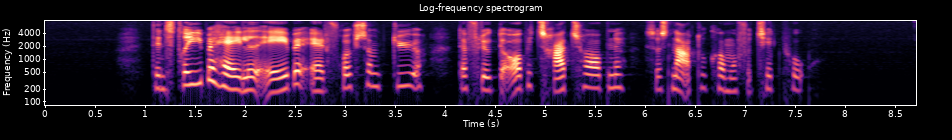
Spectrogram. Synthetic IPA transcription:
d̥ensd̥ʁiːb̥əɦɛləð̩ˠəʔɛːb̥əʔæɐe̝d̥fʁœɡ̥̚d̥sɒ̽md̥̚ːyɐ̰d̥ɑ̈fløɡ̥̚d̥ɐʔɒ̽b̥it͡sʰʁḁt͡sʰɒ̽b̥ənəsɒ̽snɑ̰̈ːd̥ːukʰɒ̽m̰ɐfɒ̽t͡sʰed̥̚pʰɒ̽

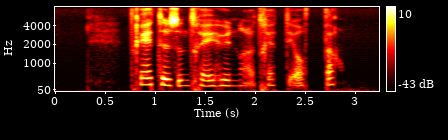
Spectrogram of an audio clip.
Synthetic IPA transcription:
t̪ʰɾeːt̪ʰʉ̟ːsənt̪ʰɾeːɦɵnd̪ɾa̰o̰t̪ʰɾɛt̪ːɪ̰ʔɔt̪ːa

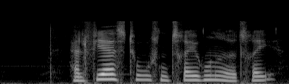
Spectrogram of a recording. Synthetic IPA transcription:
hælfjæɐst͡sʰṵːsn̩t͡sʰʁɛ̰ːɦunɐð̞̩ˠɒ̽t͡sʰʁɛ̰ː

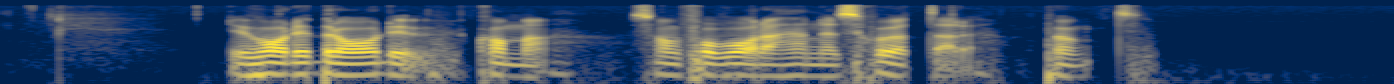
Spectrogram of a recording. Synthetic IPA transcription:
d̪̥ɵɦaɖɛbɾɑːd̪ɵ̟̰kʰɔmːa̰ | sɔmfoːɾvɑːɾaɦɛnːəsɧøːt̪ʰa̰ɾə̰pʰɵŋk̚t̪

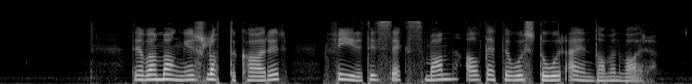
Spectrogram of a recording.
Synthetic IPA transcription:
d̪̥eːʋɑːɾmɑŋəʃɭɔt̪əkʰɑːɾəɾ | fiːɾət̪ʰɪlsɛksmɑnʔɑlt̪̚d̪ɛt̪əʋʊst̪uːɾæ̰ɪənd̪ɔmənʋɑ̰ːɾ

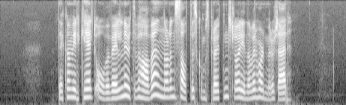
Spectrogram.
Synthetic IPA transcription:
d̪̥eːkʰɑnʋɪɾkəheːlt̪oːʋəʋeːln̩əʉːt̪əʋeːhɑːʋənɔɖɛnsɑlt̪əskʊmspɾœʏt̪n̩ʃɭoːɾɪnːoːʋəɾhɔɽməɾoːʃæːɾ

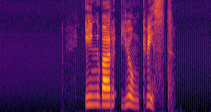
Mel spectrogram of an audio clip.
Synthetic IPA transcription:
ɪŋvaɾjɵŋkʰvɪst̪

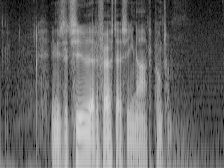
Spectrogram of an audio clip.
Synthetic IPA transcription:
init͡sʰiæt͡sʰiːʊð̞̩ˠæɐɾ̥e̝fɶɐsd̥əæse̝̰ːnɑ̰̈ːd̥pʰɔ̽ŋt͡sʰɔ̽m

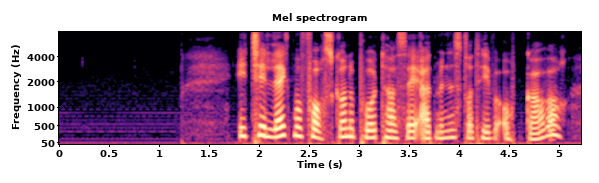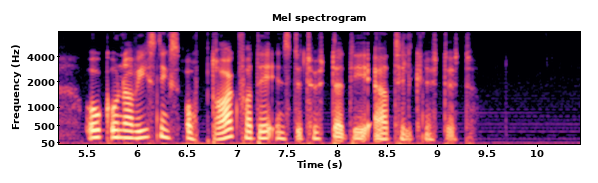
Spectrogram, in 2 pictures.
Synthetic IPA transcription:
iːt̪ʰɪlɛɡmoːfɔʁskəʁnəpʰoːt̪ʰɑːsæɪʔɑ̰d̪mɪnɪst̪ʁɑt̪ʰiːʋə̰ʔɔpɡ̥ɑːʋəʁoːɡʉnəʁʋiːsnɪŋsɔpd̪̥ʁɑːɡ̥fɔd̪eːʔɪnst̪ɪt̪ʰʉt̪əd̪iːʔæːʁt̪ʰɪlkʰnʏt̪ə̰t̪

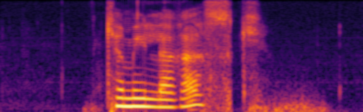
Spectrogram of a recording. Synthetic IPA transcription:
kʰamɪlːaɾask

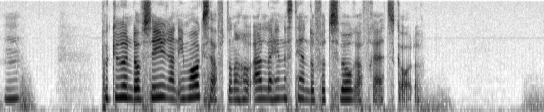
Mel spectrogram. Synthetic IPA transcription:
pʰɔɡɾɵnd̪avsyːɾanʔɪmɑːɡsaft̪əɳaɦaɾʔalːaɦɛnːəst̪ʰɛnd̪əɾfɔt̪ːsvoːɾa̰fɾɛ̰ːt̪skɑ̰ːd̪ə̰ɾ

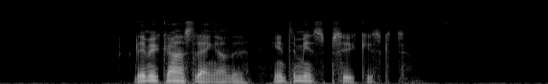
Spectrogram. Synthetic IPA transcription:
d̪ɛæɾmʏkːəanst̪ɾɛ̰ŋːa̰nd̪ə | ɪ̰nt̪ʰəmɪnst̪̚psyːkʰɪskt̪

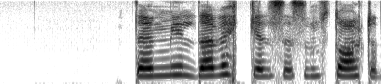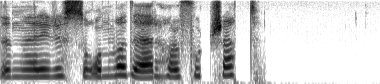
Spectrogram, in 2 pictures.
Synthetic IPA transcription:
d̪̥ɛnmɪld̪avɛkːəlsəsɔmst̪ɑːʈad̪ənæɾɪɾsoːnvaɖæɾɦaɾfʊʈʂat̪ː

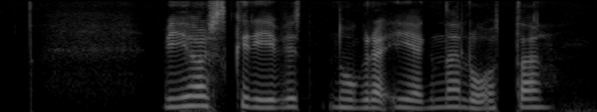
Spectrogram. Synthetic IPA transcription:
vɪhaʂkɾiːvɪt̪noːɡɾaʔeːɡnaloːt̪aɾ

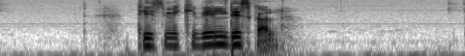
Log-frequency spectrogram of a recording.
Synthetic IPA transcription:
d̪̥ʰiːsm̩ɪkəʋɪld̪iːskɑ̰l

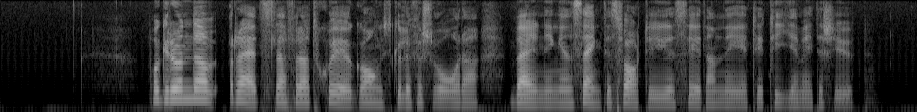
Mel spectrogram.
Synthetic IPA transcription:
pʰɔɡɾɵnd̪avɾɛːd̪slafœɾat̪ɧøːɡɔŋskɵlːəfœʂvɑːɾabæɾnɪŋənsɛŋk̚t̪ʰəsfɑːʈʰyːɡəseːd̪anːeːʈʰɪlt̪ʰiːəmeːt̪əʂjʉ̟̰ːp

